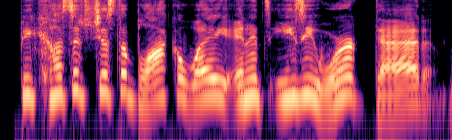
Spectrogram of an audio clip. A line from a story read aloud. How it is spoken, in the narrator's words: my roommate screamed back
